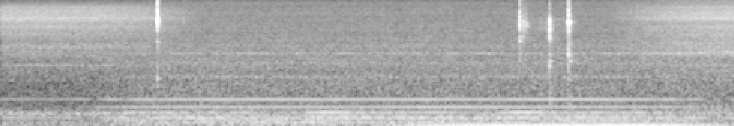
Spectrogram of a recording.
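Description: Switches click sharply a few times.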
